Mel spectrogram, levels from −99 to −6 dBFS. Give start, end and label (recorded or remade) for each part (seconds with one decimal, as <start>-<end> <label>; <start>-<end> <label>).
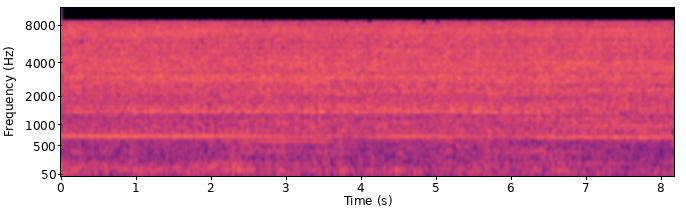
0.0-8.2 recorded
